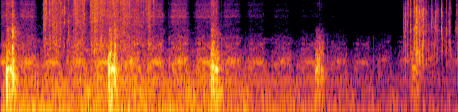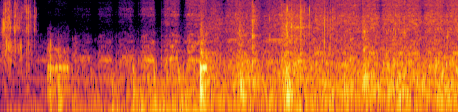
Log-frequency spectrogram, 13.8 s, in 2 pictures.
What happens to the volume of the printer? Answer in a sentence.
The volume of the printer goes down, then up.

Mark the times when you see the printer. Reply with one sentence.
You can hear the printer from 0.0 to 13.7 s.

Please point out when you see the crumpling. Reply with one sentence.
You can hear the crumpling from 0.6 to 2.4 s, from 6.0 to 7.5 s and from 11.1 to 11.9 s.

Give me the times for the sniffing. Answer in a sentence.
You can't hear the sniffing here.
